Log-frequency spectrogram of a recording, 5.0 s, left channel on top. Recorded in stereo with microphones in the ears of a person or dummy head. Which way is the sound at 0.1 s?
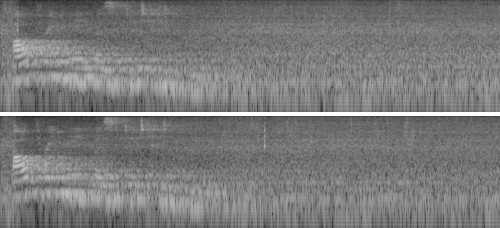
30° right (ahead or behind).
